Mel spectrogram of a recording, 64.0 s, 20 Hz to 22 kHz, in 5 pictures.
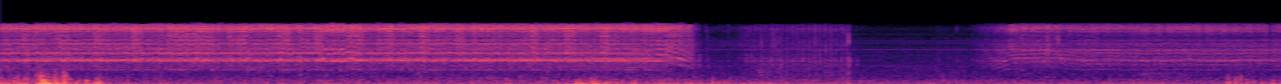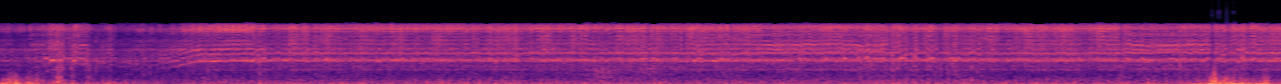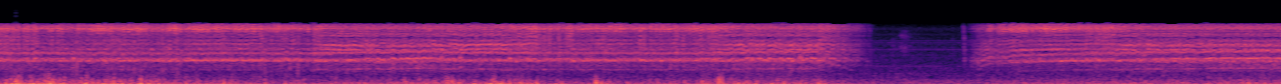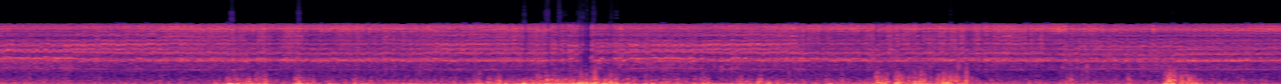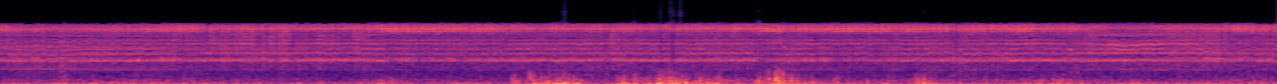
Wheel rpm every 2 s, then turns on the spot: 160, 160, 160, 70, 20, 80, 90, 130, 160, 160, 160, 160, 160, 160, 160, 160, 150, 50, 160, 160, 160, 160, 160, 160, 160, 160, 160, 160, 160, 160, 160, 160.
6-10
